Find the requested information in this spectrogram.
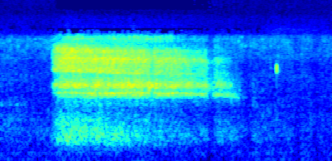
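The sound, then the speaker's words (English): A deep exhale during a breathing exercise, a strong steady airy rush that begins abruptly and lasts nearly two seconds before tapering off into quiet. “Fill yourself with as much oxygen as you possibly can. And then exhale all the way down to your toes.”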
